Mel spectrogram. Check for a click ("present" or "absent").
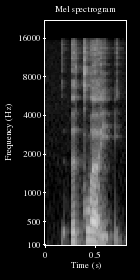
absent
